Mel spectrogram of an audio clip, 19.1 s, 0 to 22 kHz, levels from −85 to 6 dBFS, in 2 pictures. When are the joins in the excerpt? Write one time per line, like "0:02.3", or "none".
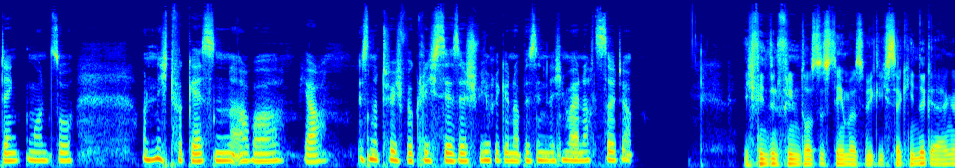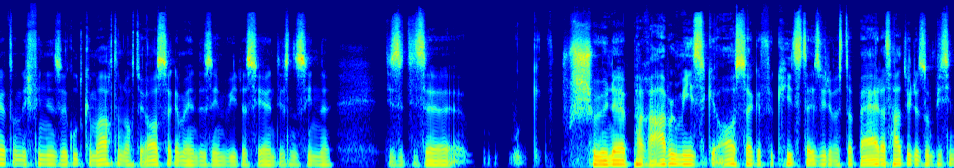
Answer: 0:07.3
